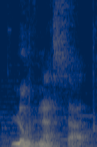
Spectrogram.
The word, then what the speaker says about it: Lughnasadh: But the pronunciation more rarely found is Lughnasadh, a combination of the name Lugh, an ancient god that we will see in a second, and "nasadh", from the Gaelic, roughly translatable as "assembly".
